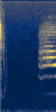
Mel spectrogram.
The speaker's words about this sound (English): I'm just hoping that he stops meowing for a few minutes so I can get this done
